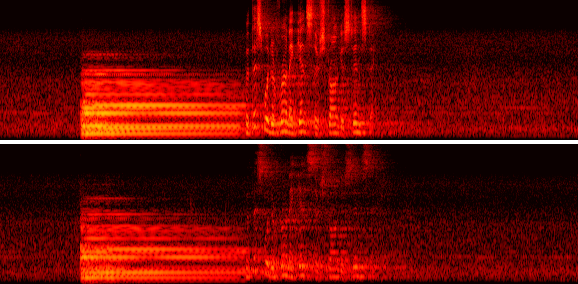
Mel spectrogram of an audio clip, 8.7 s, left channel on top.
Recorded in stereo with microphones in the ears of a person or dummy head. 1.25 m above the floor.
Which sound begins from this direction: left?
A man speaking, at 3.7 s.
